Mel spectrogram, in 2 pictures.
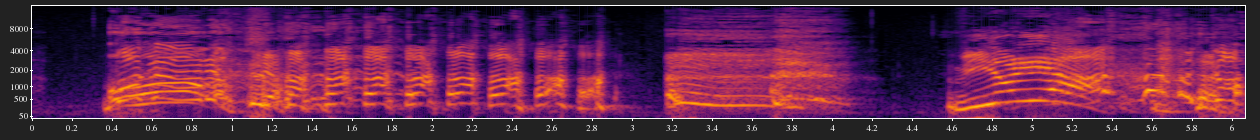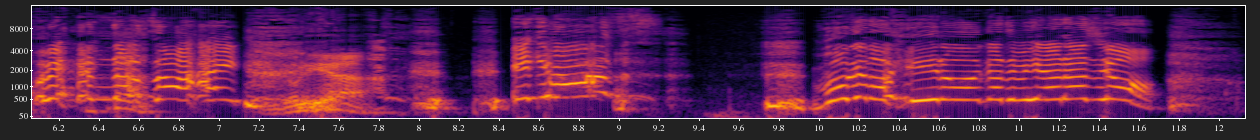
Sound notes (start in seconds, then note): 3.2 inhaaales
